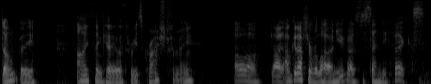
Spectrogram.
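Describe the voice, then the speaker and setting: A man's voice: medium pitch, moderate pace, no room sound. A man co-hosting a podcast in casual comedic chat, full of opinionated, mock-indignant banter. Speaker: podcast co-host.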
